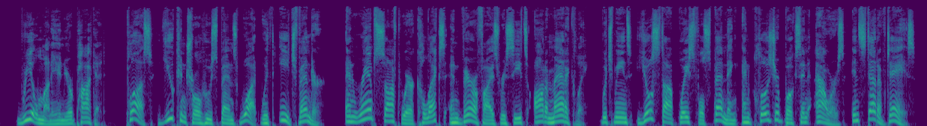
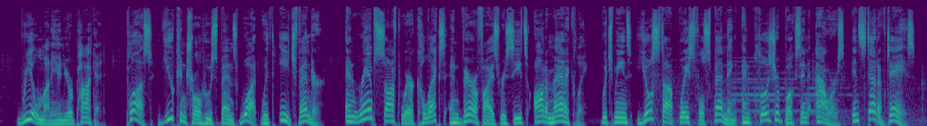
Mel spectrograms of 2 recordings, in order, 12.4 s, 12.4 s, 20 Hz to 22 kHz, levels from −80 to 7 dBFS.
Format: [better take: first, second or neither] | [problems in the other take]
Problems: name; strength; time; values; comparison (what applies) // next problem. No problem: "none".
first | traffic noise; faint; throughout; 25 dB below the speech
